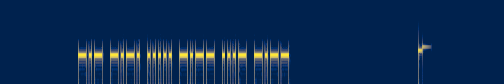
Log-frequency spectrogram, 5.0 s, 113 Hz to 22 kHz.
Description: Morse code, heard as a keyed tone, about 44 wpm, 700 Hz. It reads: KC5YVY
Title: USA Call Signs 45wpm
